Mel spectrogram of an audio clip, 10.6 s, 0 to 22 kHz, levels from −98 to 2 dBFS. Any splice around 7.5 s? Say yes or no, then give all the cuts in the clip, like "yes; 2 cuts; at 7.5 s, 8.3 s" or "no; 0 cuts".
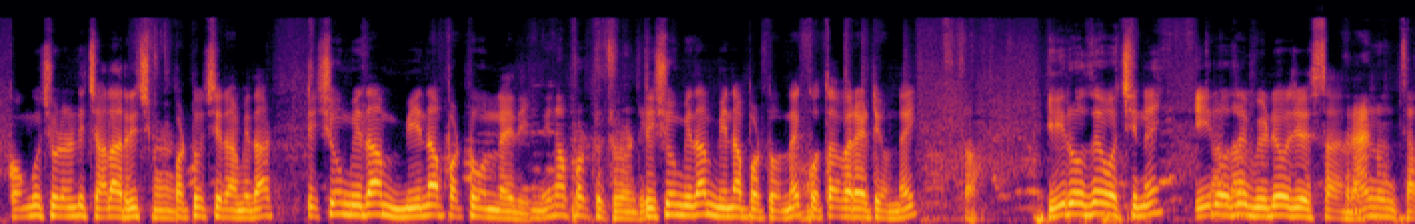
no; 1 cut; at 1.0 s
